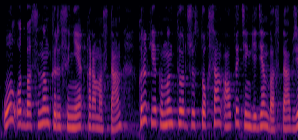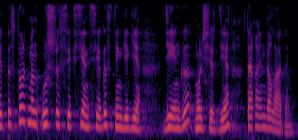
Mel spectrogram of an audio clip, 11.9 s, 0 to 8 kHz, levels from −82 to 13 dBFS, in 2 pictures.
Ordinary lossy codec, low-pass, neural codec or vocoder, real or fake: none; 7.2 kHz; none; real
